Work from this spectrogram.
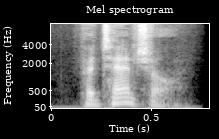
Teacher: In this case, the accent is in the second syllable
